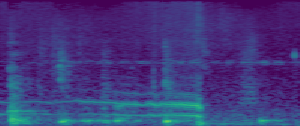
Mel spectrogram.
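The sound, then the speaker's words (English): A pet growls while biting someone: a low, quiet growl rumbles steadily for about a second with a faint tonal edge, then stops, leaving soft background noise and a brief murmur near the end. “Do you guys want to hear Dottie growl?”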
